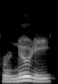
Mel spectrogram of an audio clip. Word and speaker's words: Ranucci: attention reynado rasquel staged named for renato ranucci pronounced ranuti he was born in turin italy on april 27 1912.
